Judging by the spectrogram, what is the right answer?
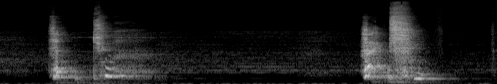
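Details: Three sneezes: two sharp explosive bursts, each preceded by a quick intake of breath, then a pause and a louder third sneeze.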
